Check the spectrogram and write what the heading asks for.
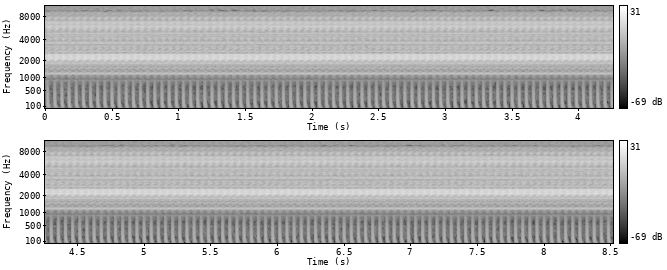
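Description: Sustained synthesizer drone: a single, unchanging buzzing tone with a fine rapid pulse, left ringing on its own after the electronic track's beat and melody have stopped.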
